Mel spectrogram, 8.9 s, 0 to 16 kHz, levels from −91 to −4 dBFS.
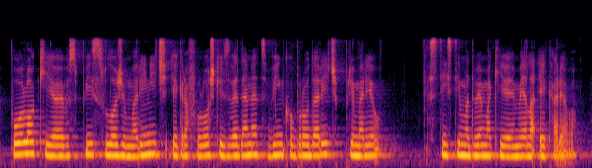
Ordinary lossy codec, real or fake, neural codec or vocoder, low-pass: none; real; none; 7.2 kHz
